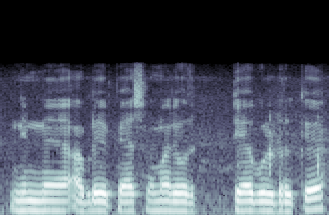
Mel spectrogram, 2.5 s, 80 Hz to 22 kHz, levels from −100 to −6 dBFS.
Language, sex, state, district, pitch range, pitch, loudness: Tamil, male, Tamil Nadu, Namakkal, 130-140 Hz, 135 Hz, -13 LUFS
